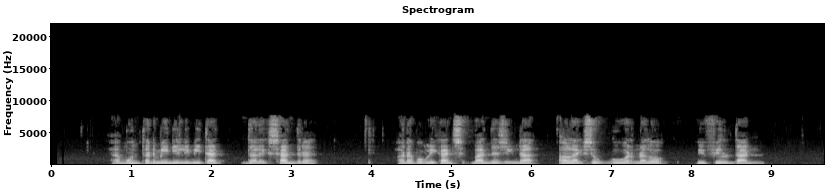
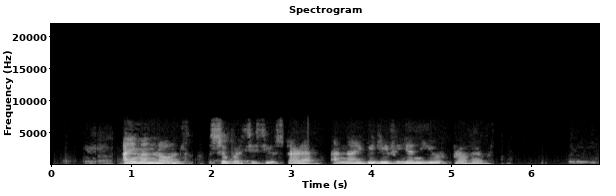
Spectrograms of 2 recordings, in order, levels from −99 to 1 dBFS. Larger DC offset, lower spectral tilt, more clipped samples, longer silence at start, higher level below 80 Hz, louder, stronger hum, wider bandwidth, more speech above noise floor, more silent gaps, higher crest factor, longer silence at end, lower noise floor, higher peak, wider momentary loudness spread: neither; second, -5 dB/octave vs -7.5 dB/octave; neither; about the same, 0.75 s vs 0.7 s; second, -68 dBFS vs -62 dBFS; about the same, -25 LUFS vs -25 LUFS; neither; first, 8 kHz vs 6.6 kHz; about the same, 48 dB vs 50 dB; neither; about the same, 20 dB vs 18 dB; first, 0.75 s vs 0.2 s; about the same, -73 dBFS vs -75 dBFS; about the same, -6 dBFS vs -8 dBFS; about the same, 11 LU vs 13 LU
